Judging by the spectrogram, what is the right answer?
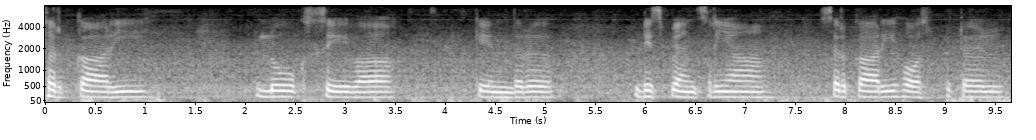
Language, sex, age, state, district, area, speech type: Punjabi, female, 30-45, Punjab, Muktsar, urban, spontaneous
